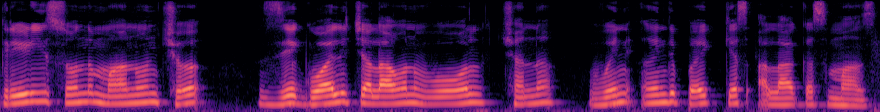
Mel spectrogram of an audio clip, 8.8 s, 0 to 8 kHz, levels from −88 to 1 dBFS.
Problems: none marked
